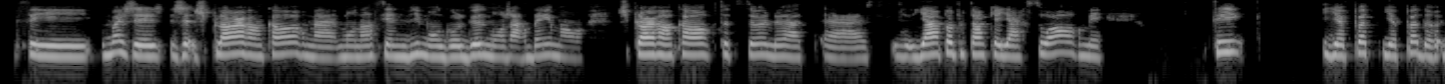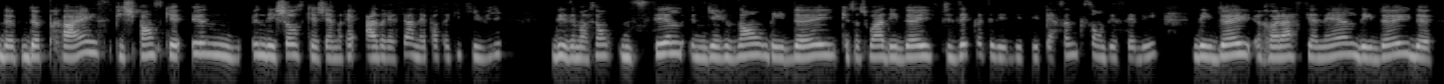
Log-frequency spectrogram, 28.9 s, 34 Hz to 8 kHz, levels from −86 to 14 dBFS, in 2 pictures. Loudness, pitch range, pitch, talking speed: -26 LUFS, 200-230 Hz, 210 Hz, 180 wpm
